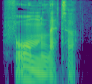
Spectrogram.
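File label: "form letter", English, British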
